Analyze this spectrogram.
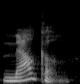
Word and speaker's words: Malcolm: I mean, listen, we all talk about this all the time, but let's listen to this question from Malcolm with a silent L.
